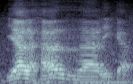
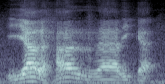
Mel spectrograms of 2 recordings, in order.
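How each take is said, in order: The two takes are said the same way.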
